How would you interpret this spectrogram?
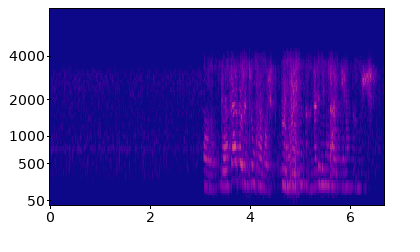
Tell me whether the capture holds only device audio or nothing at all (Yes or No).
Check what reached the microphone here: No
